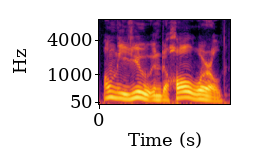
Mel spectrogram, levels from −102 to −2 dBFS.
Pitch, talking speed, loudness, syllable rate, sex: 120 Hz, 205 wpm, -13 LUFS, 5.0 syllables/s, male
